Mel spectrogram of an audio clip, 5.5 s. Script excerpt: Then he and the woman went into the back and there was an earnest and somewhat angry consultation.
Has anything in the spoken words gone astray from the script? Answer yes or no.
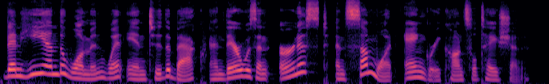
no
